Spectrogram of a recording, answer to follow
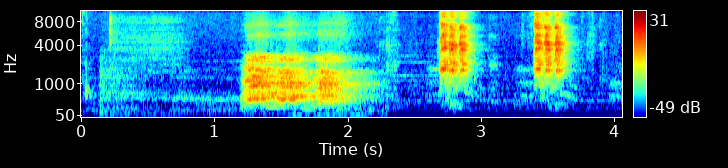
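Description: Close-miked eating: a louder sound about a second long just after a second in, then two short crisp crunches near the end, like crisp puri being bitten and chewed.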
